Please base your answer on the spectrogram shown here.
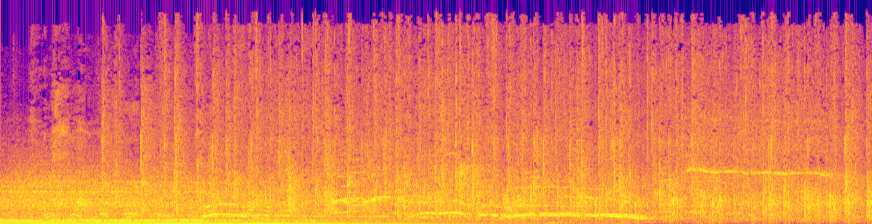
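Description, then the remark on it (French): An audience bursts into sustained applause, a dense, steady wash of clapping that holds strong for several seconds before easing slightly, with faint voices and whistling tones mixed in. “On peut les applaudir, ouais.”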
